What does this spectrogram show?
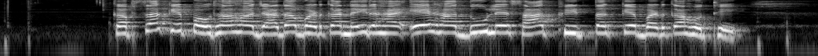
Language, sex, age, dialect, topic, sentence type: Chhattisgarhi, female, 18-24, Western/Budati/Khatahi, agriculture, statement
